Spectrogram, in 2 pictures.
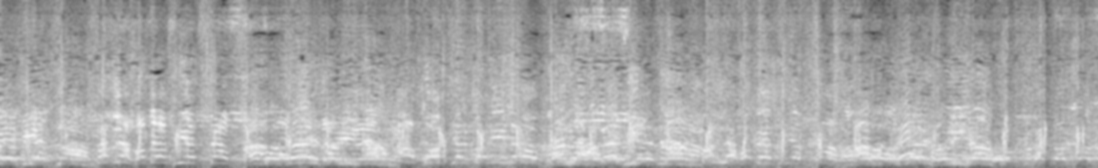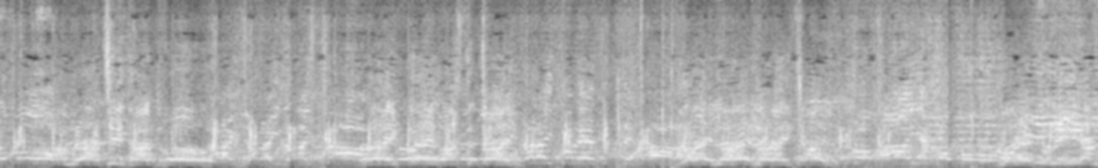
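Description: A large crowd of protest marchers shouting slogans together, many voices overlapping without pause.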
